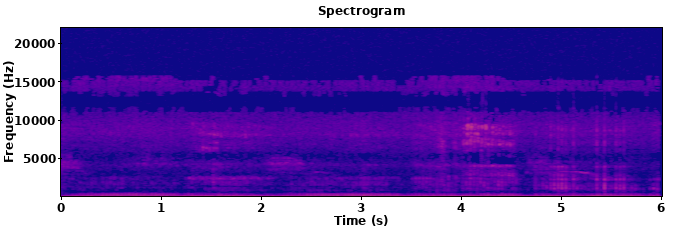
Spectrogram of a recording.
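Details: Domestic cat purring contentedly while waiting to be petted; a steady low rumbling purr continues without break, with faint higher rustling near the end.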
